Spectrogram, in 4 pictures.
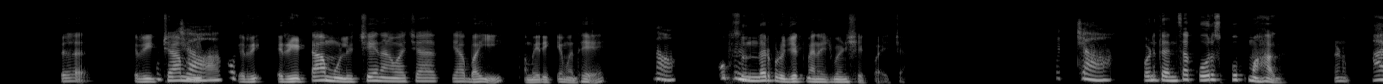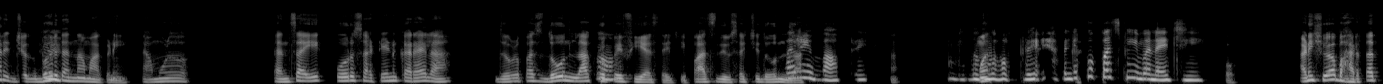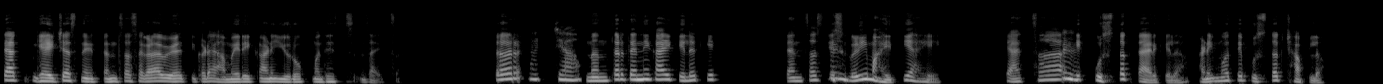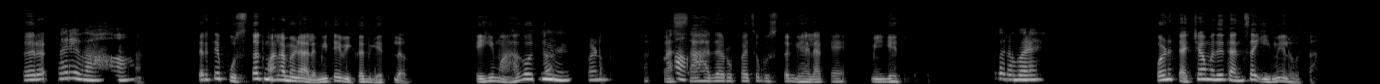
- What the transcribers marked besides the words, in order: unintelligible speech; tapping; in English: "अटेंड"; other background noise
- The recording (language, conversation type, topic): Marathi, podcast, आपण मार्गदर्शकाशी नातं कसं निर्माण करता आणि त्याचा आपल्याला कसा फायदा होतो?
